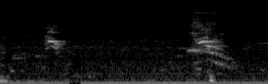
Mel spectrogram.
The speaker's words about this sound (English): Oh my goodness. She found a kitty. little white kitty. oh my goodness, that's a calico, isn't it? She said, Mom, I brought home a kitty.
